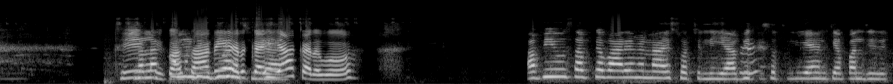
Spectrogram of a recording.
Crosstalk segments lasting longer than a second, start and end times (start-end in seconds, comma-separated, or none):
1.4-2.8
